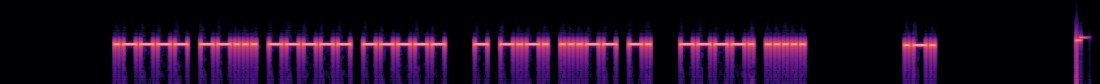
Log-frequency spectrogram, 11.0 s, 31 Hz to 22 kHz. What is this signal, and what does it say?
Morse code, heard as a keyed tone, about 28 wpm, 700 Hz. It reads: 1700 TC3N 95 R
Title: Worked All Europe DX Contest - QTC Exchange - 28wpm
